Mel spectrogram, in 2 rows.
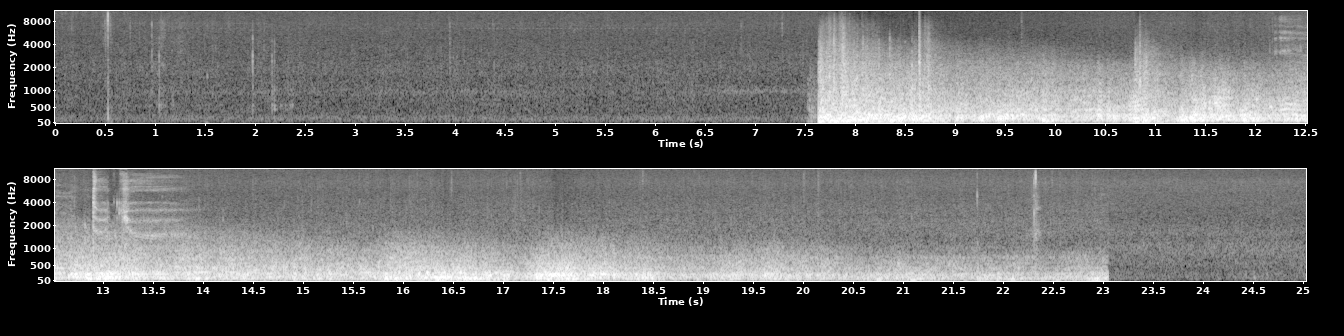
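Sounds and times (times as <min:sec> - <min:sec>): thunder crack and rumble: 0:07.6 - 0:23.1.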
